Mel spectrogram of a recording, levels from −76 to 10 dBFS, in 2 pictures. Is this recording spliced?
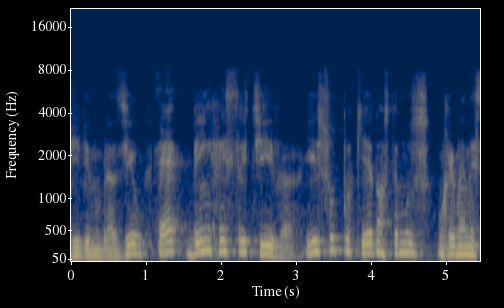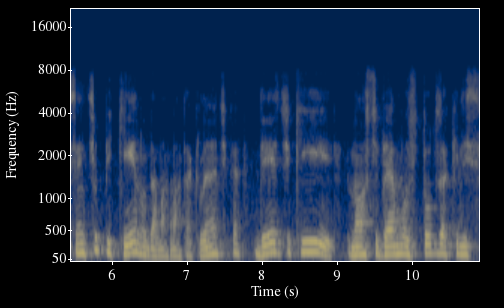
yes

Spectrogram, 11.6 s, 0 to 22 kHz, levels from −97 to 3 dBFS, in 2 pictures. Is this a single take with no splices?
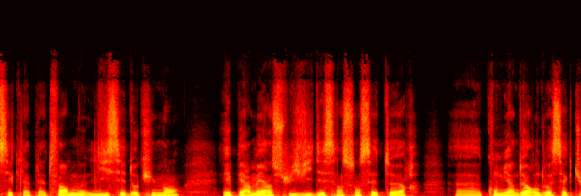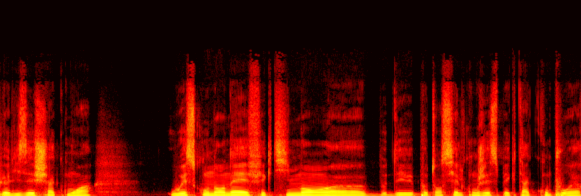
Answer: yes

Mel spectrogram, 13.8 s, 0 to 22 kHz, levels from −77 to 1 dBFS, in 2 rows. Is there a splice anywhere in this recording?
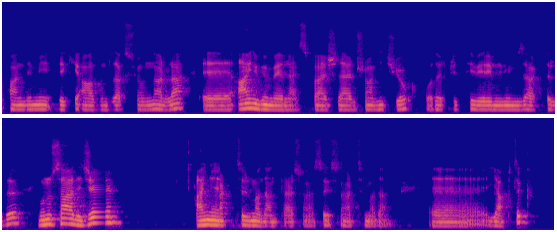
yes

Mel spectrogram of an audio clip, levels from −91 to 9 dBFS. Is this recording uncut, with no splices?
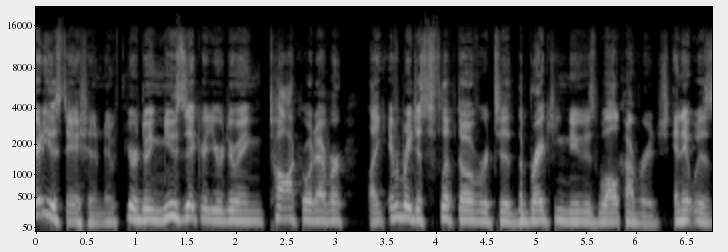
no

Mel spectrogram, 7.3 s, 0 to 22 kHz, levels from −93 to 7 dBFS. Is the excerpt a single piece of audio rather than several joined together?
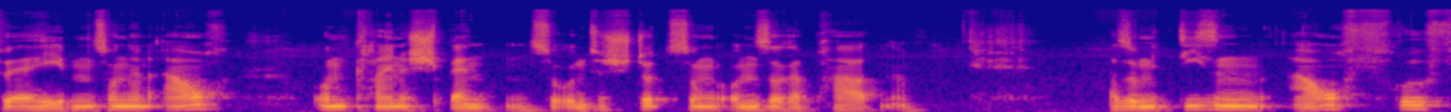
yes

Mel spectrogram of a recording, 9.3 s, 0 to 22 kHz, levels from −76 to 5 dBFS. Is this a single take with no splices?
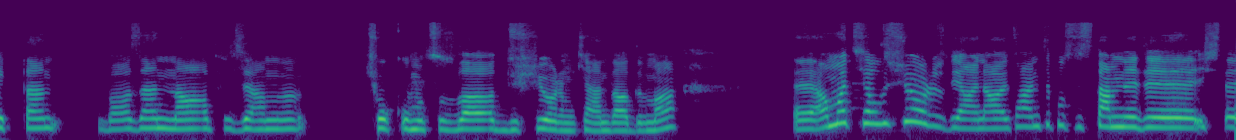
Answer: no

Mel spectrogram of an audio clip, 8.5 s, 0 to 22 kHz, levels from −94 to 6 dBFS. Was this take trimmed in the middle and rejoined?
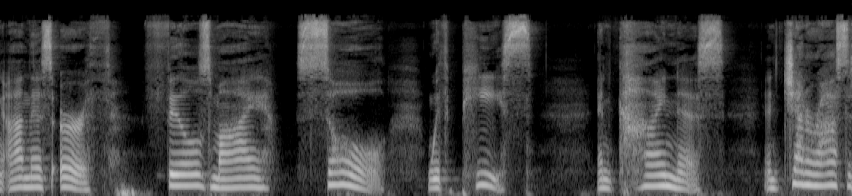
no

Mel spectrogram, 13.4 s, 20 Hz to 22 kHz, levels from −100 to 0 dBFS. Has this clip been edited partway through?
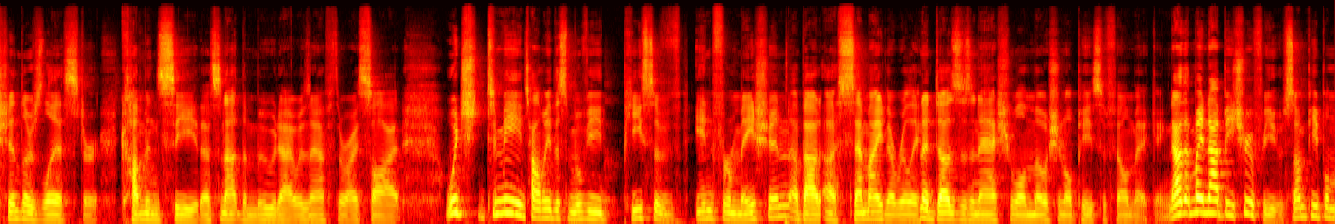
yes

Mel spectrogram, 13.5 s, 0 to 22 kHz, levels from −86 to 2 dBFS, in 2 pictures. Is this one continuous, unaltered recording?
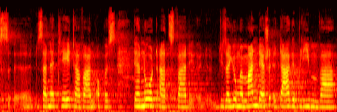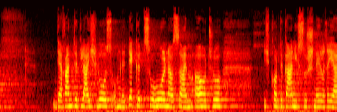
yes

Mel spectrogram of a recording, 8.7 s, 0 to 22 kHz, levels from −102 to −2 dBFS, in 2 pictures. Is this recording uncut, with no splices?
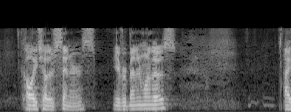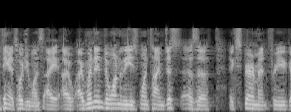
yes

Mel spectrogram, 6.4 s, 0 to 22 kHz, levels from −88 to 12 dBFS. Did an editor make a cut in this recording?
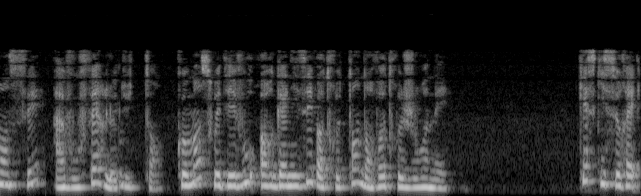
yes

